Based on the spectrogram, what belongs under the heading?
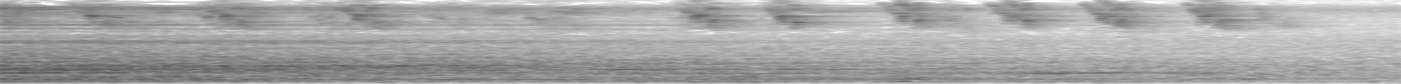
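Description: Running noise of a Stadler FLIRT electric multiple unit fading steadily as the train moves away. Birds chirp over it in a series of quick, falling calls, about two a second in the second half.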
